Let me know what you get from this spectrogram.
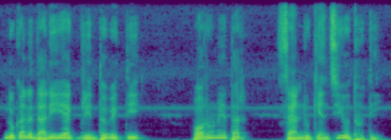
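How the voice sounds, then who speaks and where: A man's voice: mid-range voice, lively intonation, normal speed, mellow. A man narrating a scripted horror story in the first person, in a dramatic, suspenseful manner. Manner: suspenseful, theatrical.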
